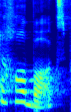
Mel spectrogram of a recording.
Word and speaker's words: Holbox: Holbox, my last time in Mexico in 2019, before this trip, I visited Holbox Island, spelled Holbox, but pronounced Holbox, on an Airbnb adventure.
